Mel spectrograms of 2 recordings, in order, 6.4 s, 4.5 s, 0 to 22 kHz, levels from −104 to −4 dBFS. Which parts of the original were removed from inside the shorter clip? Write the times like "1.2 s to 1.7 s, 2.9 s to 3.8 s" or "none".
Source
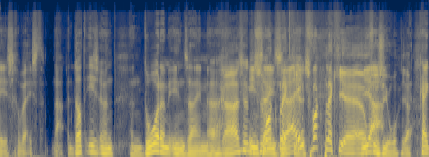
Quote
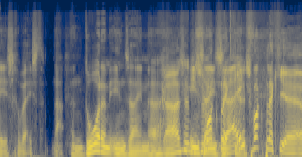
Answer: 1.0 s to 1.9 s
